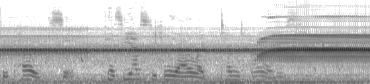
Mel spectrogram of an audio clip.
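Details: Night frog chorus with a continuous high trill running throughout, a burst of short, lower, quavering croaks in the first three seconds, and another trill rising in and growing louder after three seconds.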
